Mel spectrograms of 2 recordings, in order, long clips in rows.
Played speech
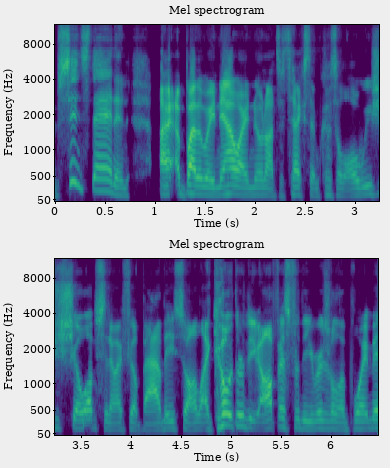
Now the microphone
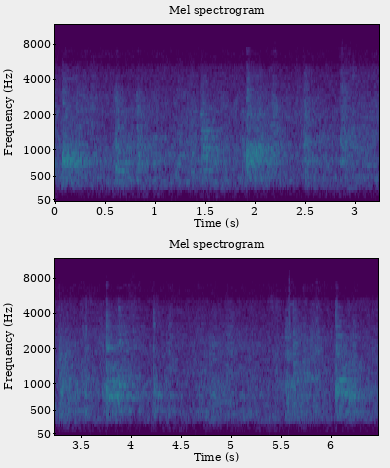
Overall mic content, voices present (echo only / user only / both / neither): neither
